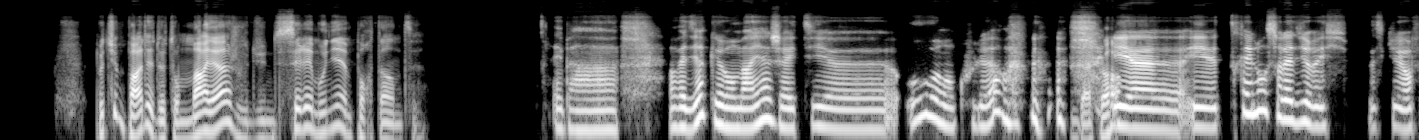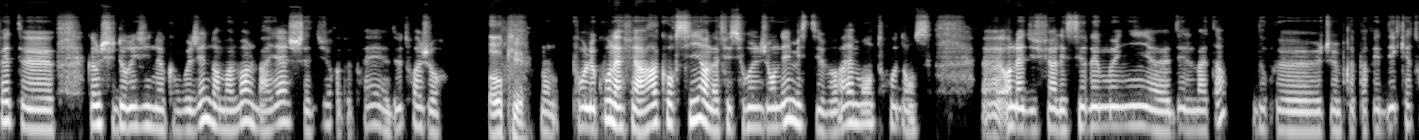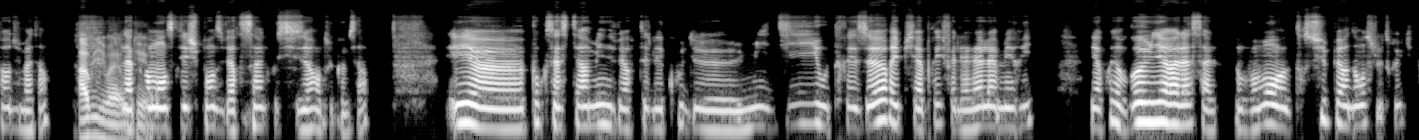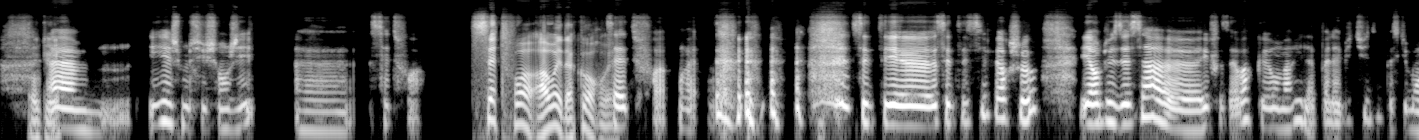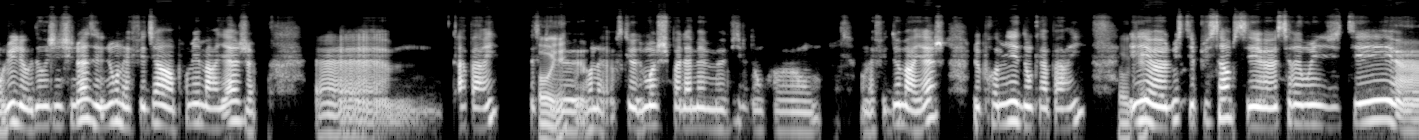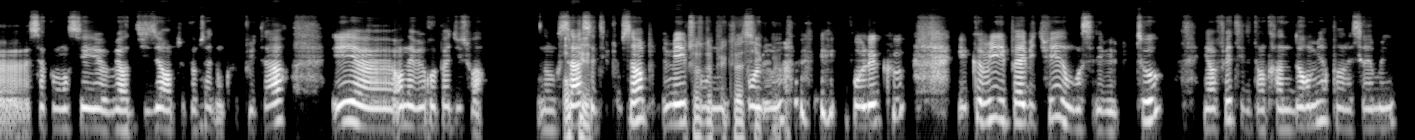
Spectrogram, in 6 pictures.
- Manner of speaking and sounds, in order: tapping; other background noise; chuckle; laughing while speaking: "D'accord"; stressed: "vraiment"; surprised: "sept fois ?"; stressed: "sept"; laugh; drawn out: "hem"; chuckle
- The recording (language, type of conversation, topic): French, podcast, Parle-nous de ton mariage ou d’une cérémonie importante : qu’est-ce qui t’a le plus marqué ?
